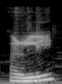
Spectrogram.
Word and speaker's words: early: और EARLY है तो अर्ली इसे पढ़ते हैं, अर्ली, ठीक है। ई का उच्चारण यहाँ पर नहीं होता है।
